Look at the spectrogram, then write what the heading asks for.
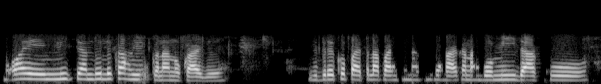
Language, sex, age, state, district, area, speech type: Santali, female, 18-30, West Bengal, Birbhum, rural, conversation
